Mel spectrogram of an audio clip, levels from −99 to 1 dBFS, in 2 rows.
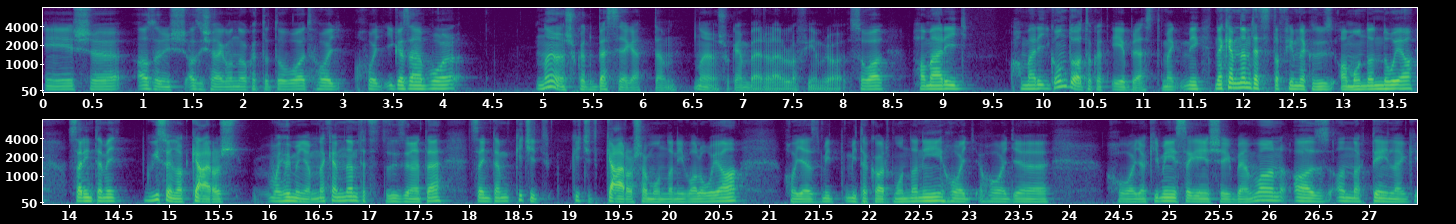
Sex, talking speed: male, 155 wpm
